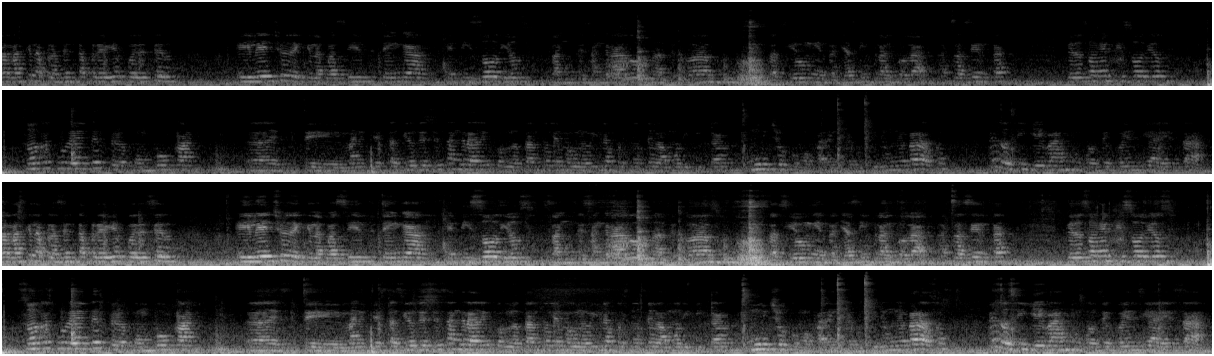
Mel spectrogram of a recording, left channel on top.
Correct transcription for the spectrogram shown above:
más que la placenta previa, puede ser el hecho de que la paciente tenga episodios de sangrado durante toda su gestación mientras ya se implantó la placenta, pero son episodios, son recurrentes, pero con poca manifestación de ese sangrado, y por lo tanto la hemoglobina pues no se va a modificar mucho como para introducir un embarazo, pero sí lleva en consecuencia esa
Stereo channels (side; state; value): left; quieter; 12.1 dB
